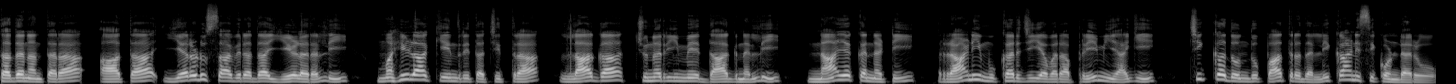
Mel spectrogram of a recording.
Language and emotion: Kannada, neutral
